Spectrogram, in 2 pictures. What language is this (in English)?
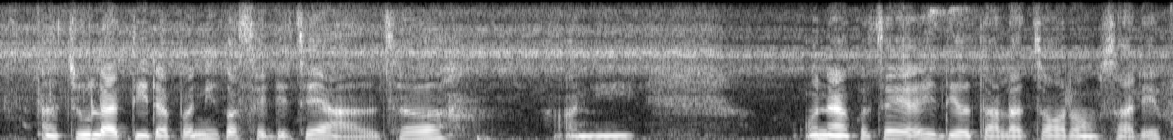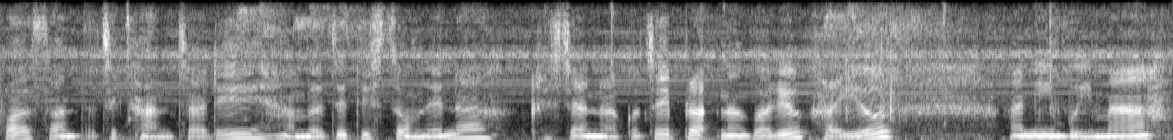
Nepali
